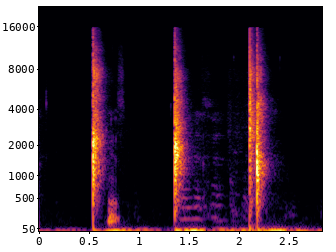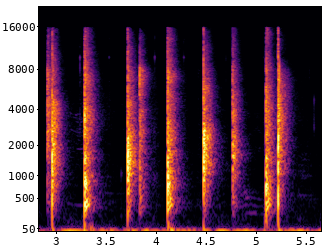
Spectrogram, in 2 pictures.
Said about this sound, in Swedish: Den här applåden var eh, helt fantastisk. Helt ursynt. Ja, men den är kraftfull ska du veta. Som en highlander ute på Skottland. You can take my life but you can never take my freedom, applåden.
